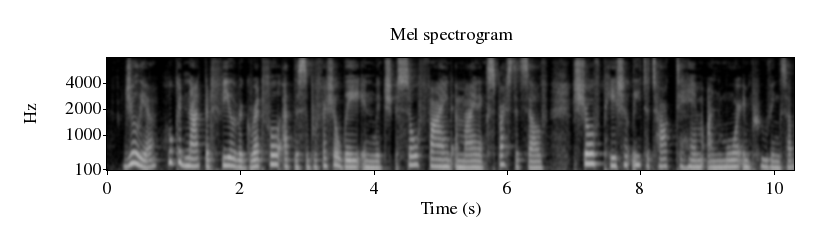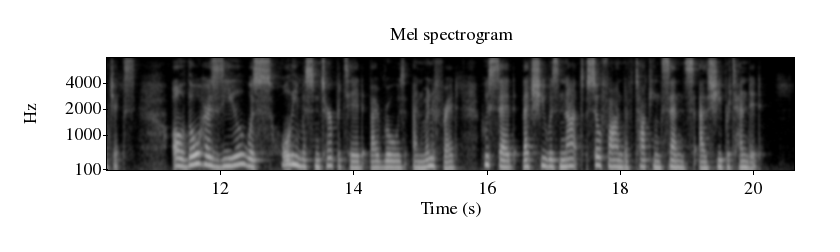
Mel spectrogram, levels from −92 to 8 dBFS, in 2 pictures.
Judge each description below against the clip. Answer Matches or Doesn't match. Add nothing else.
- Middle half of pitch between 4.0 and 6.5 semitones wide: Doesn't match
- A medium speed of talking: Matches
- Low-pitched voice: Doesn't match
